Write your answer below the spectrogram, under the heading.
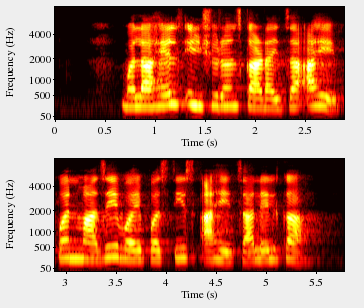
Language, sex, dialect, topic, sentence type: Marathi, female, Northern Konkan, banking, question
